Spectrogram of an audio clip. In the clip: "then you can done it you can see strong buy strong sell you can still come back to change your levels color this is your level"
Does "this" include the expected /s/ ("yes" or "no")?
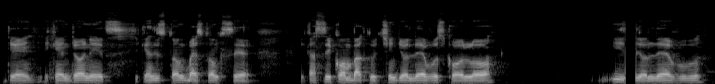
no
